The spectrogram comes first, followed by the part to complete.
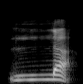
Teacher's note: لام زبان کی نوک کو پچھلے دانتوں سے لگا کر ادا کرتے ہیں، تالو کے ساتھ نہ لگے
